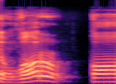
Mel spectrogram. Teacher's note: 2 زبر کی تنوین کے اوپر آپ وقف کریں گے تو 2 زبر کی تنوین کو الف اور زبر سے بدلیں گے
